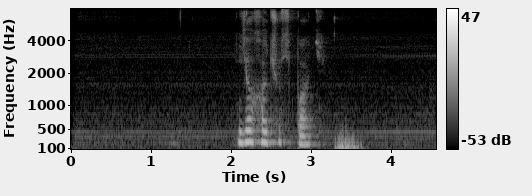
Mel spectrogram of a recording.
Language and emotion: Russian, sad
